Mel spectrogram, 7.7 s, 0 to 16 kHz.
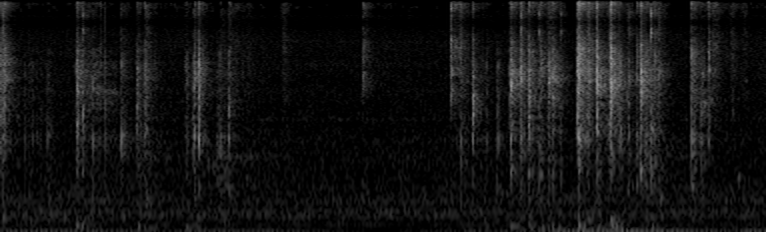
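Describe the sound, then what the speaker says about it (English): Fast bursts of typing on a computer keyboard while a title is entered into a 3D logo box intro template in After Effects, with uneven clusters of key clicks, close and fairly quiet over a low steady hum. "Let's say we type in the title."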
